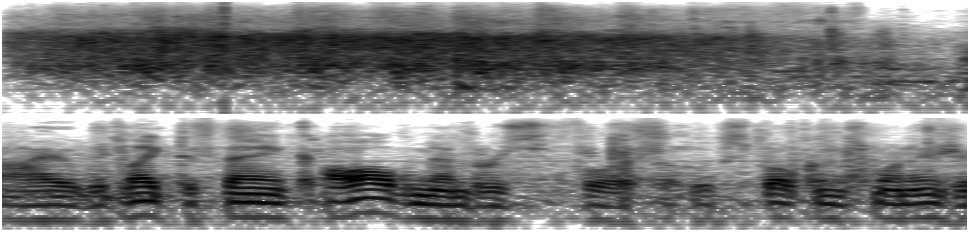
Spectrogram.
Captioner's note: applause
